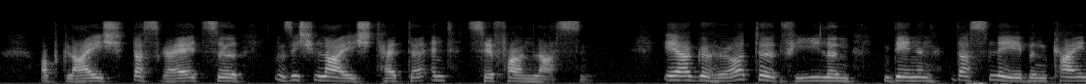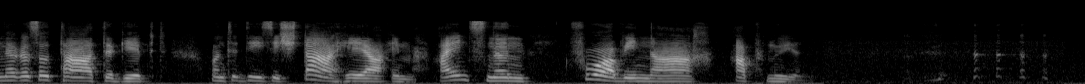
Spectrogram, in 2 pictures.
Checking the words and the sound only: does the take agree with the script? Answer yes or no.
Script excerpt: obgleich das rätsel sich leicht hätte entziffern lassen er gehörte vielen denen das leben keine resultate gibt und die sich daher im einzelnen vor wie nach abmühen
no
